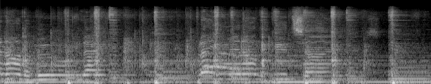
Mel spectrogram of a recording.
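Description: Live acoustic guitar strummed in a steady rhythm, with a man singing over it.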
